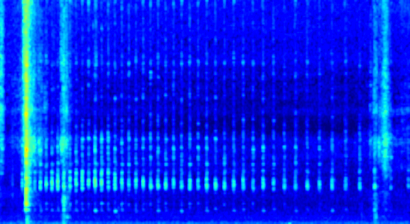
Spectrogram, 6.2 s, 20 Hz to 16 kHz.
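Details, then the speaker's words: New GESTORE 1200mm 3-blade ceiling fan motor spun by hand at unboxing: steady fast ticking with faint hum; owner says bearing noise, heard reviews of noise after 20-25 days, expects louder at high speed. "அது sound வருது பாருங்கள், bearing noise வருது. அந்த bearing noise வரக்கூடாது, அதில் bearing noise வருது."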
